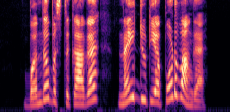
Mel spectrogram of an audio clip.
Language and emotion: Tamil, angry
